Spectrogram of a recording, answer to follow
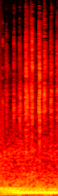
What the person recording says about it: you shake the box and it sounds like matches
